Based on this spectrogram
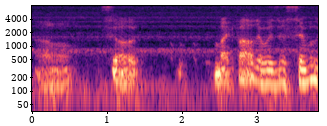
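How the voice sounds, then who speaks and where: A man talks in a room with audible echo, and noticeable background noise runs throughout. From Lebanon. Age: 80s+. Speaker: cooking channel host. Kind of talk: casual talk to camera. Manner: halting, many fillers.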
